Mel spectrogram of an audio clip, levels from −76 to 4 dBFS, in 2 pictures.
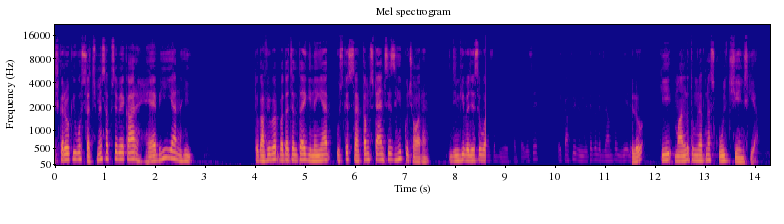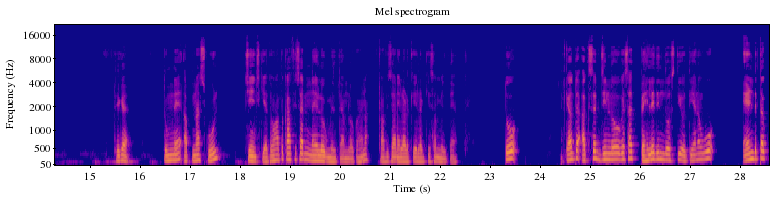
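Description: From 8.60 to 11.54 s speech drops about 31 dB in mono, likely one channel inverted cancelling the centre, leaving a faint waveform and spectrogram.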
